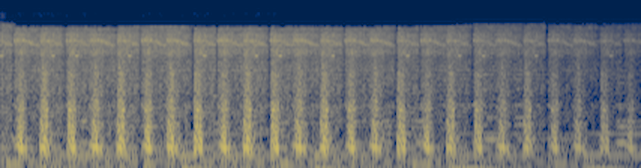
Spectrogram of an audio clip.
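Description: Steam locomotive chuffing, an even run of about four puffs a second, growing fainter near the end as the engine moves away.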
